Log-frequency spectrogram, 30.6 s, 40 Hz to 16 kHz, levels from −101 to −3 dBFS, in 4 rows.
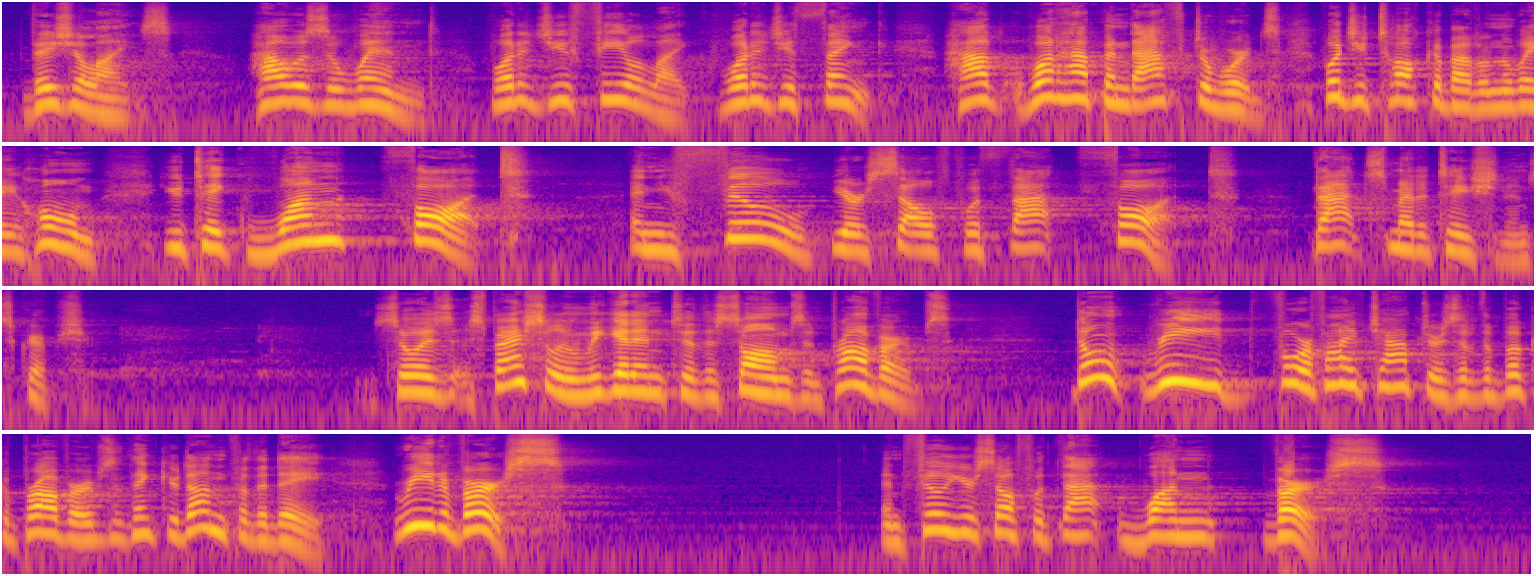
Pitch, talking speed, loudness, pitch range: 210 Hz, 160 wpm, -19 LUFS, 185-250 Hz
